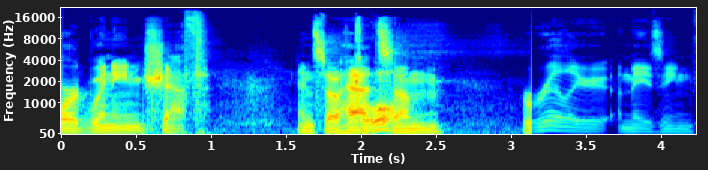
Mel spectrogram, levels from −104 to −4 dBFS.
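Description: From 3.13 s to the end at 4.24 s, the speech drops by about 27 dB to a faint residue. The likely cause is one channel inverted: reversed polarity cancels the shared centre content in a mono sum, leaving only the small inter-channel difference.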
